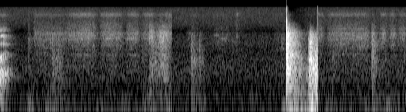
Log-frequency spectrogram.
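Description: Gloved hands rubbing oil into a wooden cabinet door frame: soft, scratchy wiping strokes, with two short, louder strokes just before three seconds in.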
